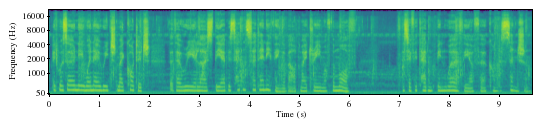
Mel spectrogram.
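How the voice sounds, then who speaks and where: A woman narrating fiction as a scripted, dramatic audiobook, hushed and often near a whisper. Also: fairly low pitch, little pitch movement, normal speed, a little hiss or hum. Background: soft music.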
